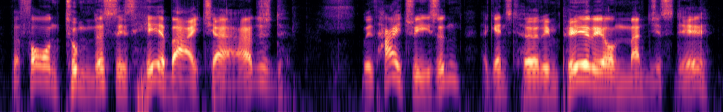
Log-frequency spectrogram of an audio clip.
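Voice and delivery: booming town-crier reading; proclamation. Acted. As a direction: proclaim it like a royal decree. Reading out an official warrant.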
